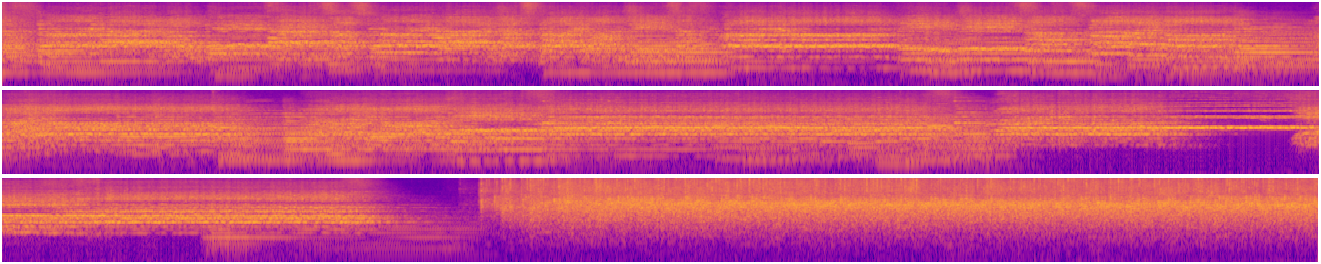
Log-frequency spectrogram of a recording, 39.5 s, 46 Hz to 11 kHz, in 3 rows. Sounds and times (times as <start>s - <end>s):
Choir: 0.0s - 30.6s
Classical music: 0.0s - 34.2s.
